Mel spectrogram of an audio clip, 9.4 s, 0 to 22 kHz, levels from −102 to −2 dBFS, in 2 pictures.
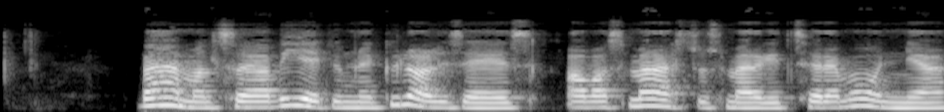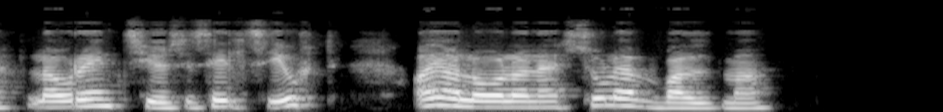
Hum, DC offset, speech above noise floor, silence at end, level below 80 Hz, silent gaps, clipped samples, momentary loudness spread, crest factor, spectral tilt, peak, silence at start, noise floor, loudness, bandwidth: none; under 0.1%; over 73 dB; 0.85 s; -70 dBFS; none; under 0.1%; 6 LU; 16 dB; -5.5 dB/octave; -2 dBFS; 0.7 s; under -90 dBFS; -17 LUFS; 9.8 kHz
